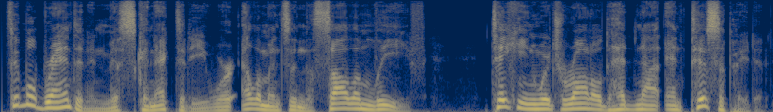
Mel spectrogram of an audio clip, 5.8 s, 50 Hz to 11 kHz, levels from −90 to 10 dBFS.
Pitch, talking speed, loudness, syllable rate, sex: 130 Hz, 175 wpm, -20 LUFS, 6.5 syllables/s, male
